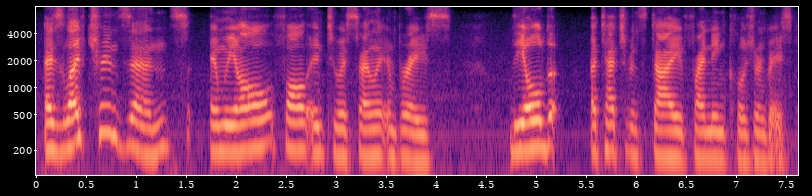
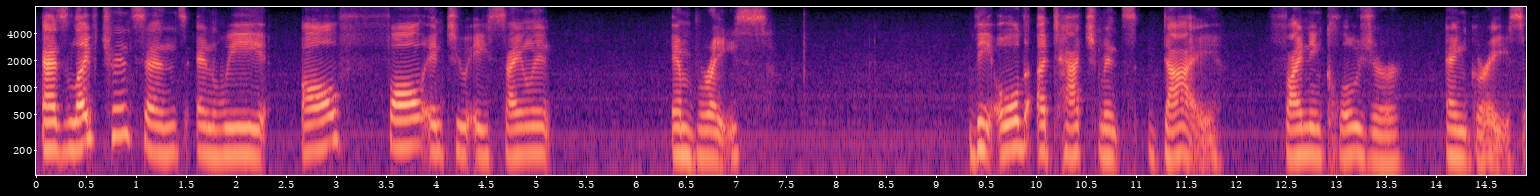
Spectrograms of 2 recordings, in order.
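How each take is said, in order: First: Said in the usual way. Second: Slow, spooky reading of a card; slow dramatic reading. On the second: Acted. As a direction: read it like an ominous prophecy.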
